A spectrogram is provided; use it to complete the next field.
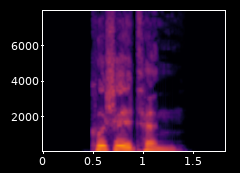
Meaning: inflection of kuscheln: 1. first/third-person plural preterite 2. first/third-person plural subjunctive II
- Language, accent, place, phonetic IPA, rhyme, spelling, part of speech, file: German, Germany, Berlin, [ˈkʊʃl̩tn̩], -ʊʃl̩tn̩, kuschelten, verb, De-kuschelten.ogg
